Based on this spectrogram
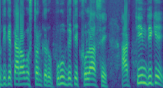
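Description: The recording has a dry, close sound with no echo as a man talks. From Bangladesh, Faridpur. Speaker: primary school head teacher. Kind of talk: complaint statement to press. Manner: halting.

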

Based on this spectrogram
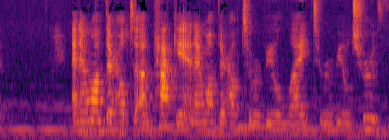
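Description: Clear music sounds behind a woman as she talks. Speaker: spoken word poet. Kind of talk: spoken word poetry performance. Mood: earnest, emotional, reflective. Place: home room.

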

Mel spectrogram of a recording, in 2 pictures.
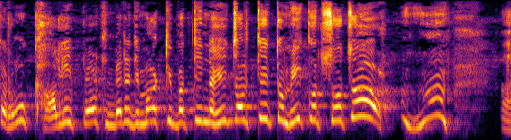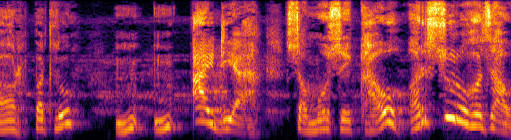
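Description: A man speaks in a put-on character voice, pitched extremely high. His delivery is very slow.

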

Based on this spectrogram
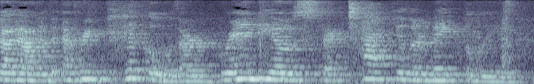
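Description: A woman talks at a moderate pace amid light background noise and audible room echo. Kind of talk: theatrical storytelling monologue with character voices. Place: stage.

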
